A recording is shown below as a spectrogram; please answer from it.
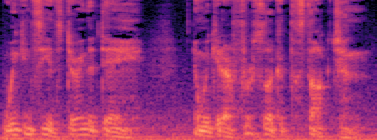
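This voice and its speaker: A man's voice: low-pitched, sing-song, fairly quick, a bit bright, slight background noise. A man reading scripted, descriptive narration for a comic dub.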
